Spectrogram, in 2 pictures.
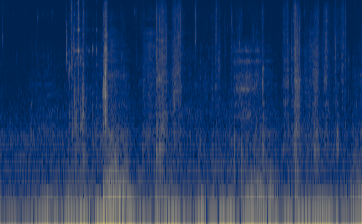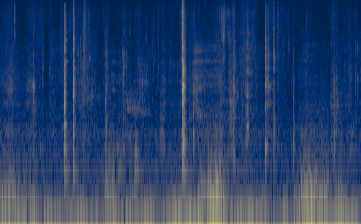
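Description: Scattered sharp clinks and knocks with scraping between them and a few low thumps: digging in wet privy fill and handling old glass bottles as they come out.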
